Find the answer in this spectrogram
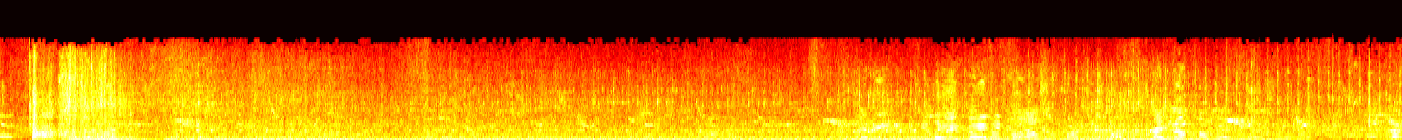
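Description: A car engine starting, catching within about a second, then idling steadily and loudly, easing off a little near the end.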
